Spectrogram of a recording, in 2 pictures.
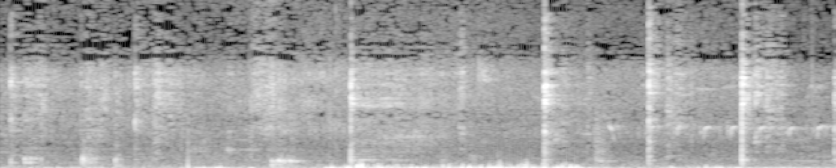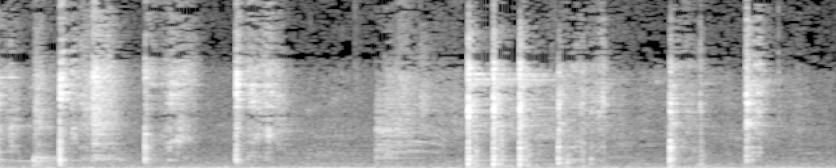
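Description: A spatula scraping and knocking against a karai (wok) as fried vegetables are scraped out into a steel bowl, with scattered clinks throughout and a quick run of sharp taps near the end. A low rumble a couple of seconds in.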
